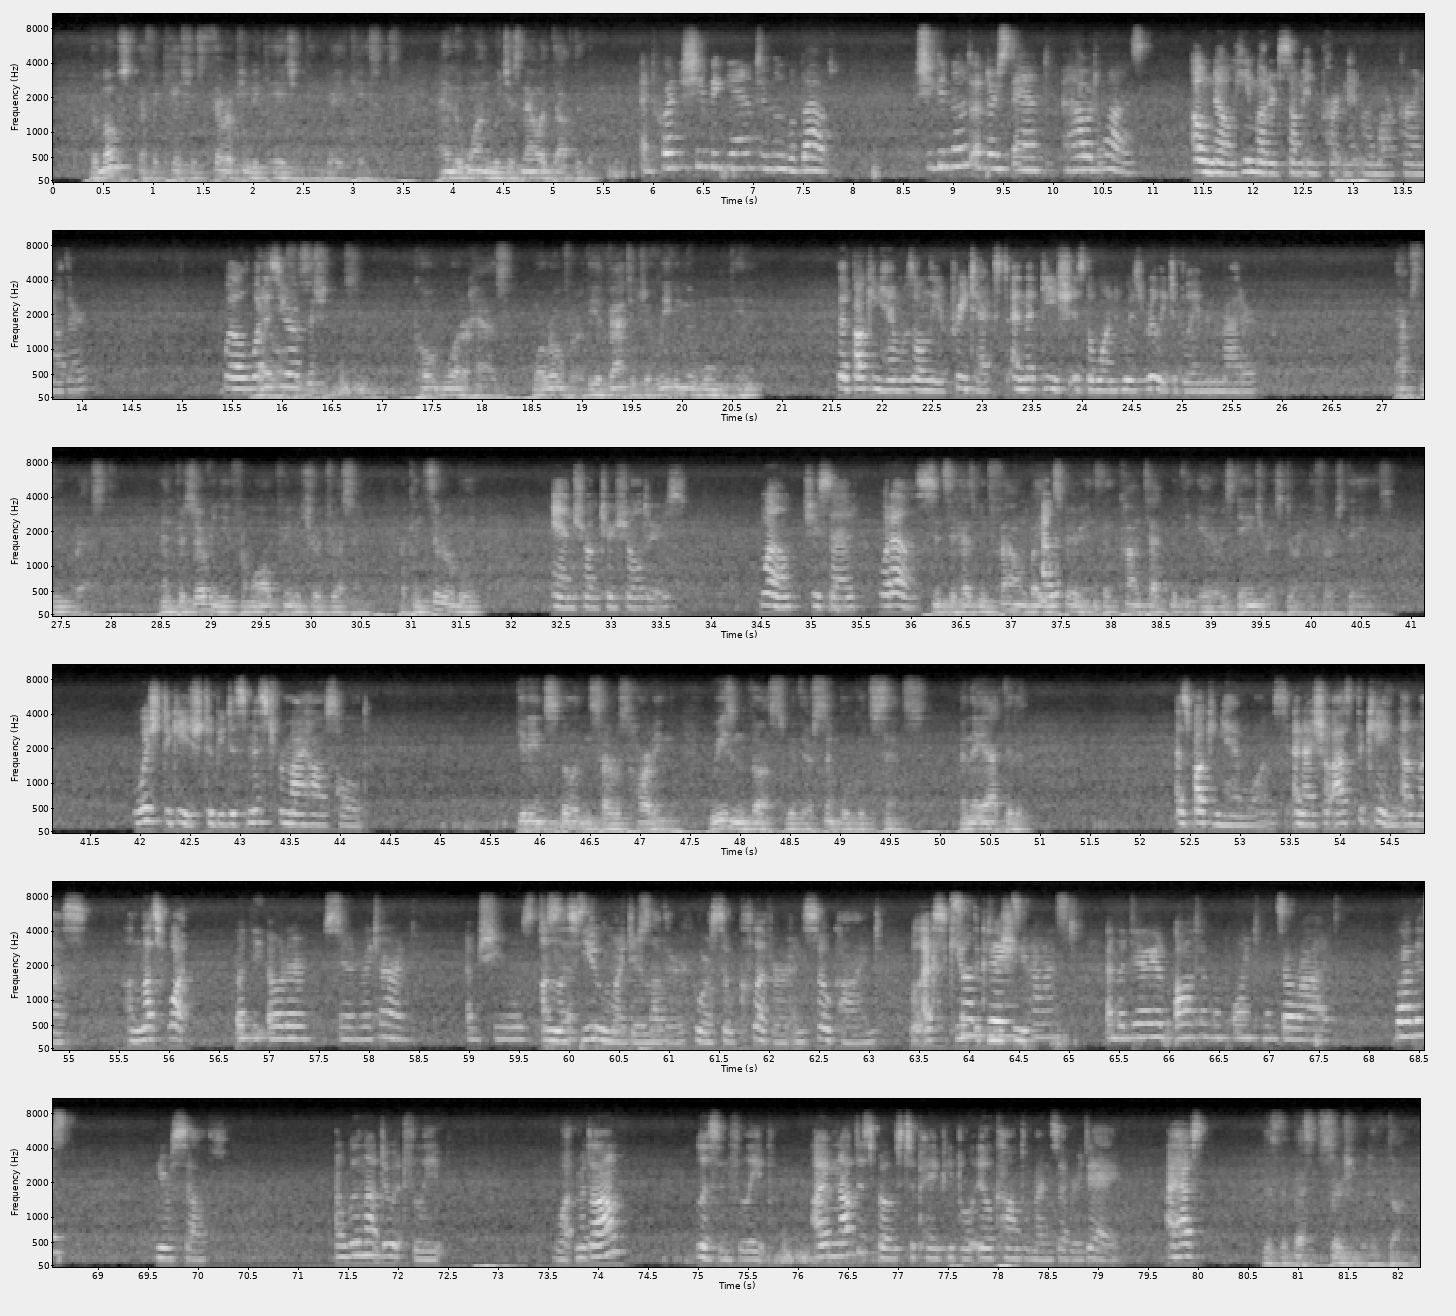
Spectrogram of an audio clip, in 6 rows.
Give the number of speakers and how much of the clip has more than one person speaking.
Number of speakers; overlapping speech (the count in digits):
3, about 5%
